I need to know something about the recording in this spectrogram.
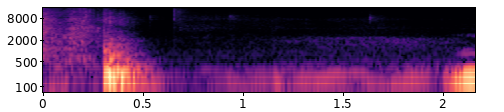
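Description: A single short knock about a third of a second in, then quiet room tone with a faint steady low hum.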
